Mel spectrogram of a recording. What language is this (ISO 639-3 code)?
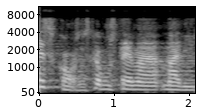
cat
